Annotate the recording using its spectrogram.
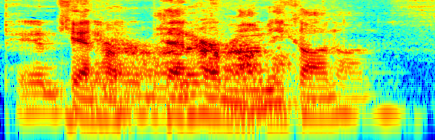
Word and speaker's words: Panharmonicon: as a Panharkana, how do you say that card? – Panharmonicon.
